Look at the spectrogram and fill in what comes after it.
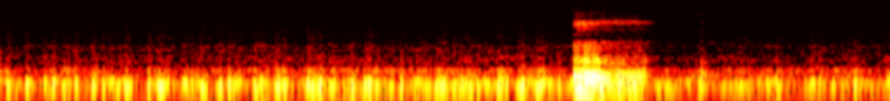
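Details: Weimaraner dog sound asleep indoors, snoring in low, rhythmic rumbling breaths about once per second; a brief louder snort interrupts midway as she stirs, then the steady soft snoring resumes.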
